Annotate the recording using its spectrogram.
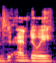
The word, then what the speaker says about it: Andouille: Anadoli sauce. Am I saying that right? – Andouille. – Andouille. – Like Andouille sausage, like it's in your jambalaya.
